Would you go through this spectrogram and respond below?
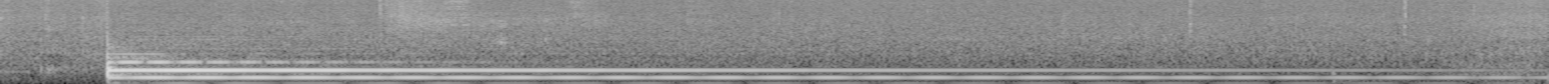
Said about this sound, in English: And I go hold the inviter and make a half sound. And allow people to have enough time to prepare themselves before I invite the bell to emit a full sound.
